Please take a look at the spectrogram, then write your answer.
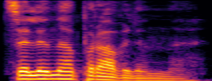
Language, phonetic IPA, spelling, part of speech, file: Russian, [t͡sɨlʲɪnɐˈpravlʲɪn(ː)ə], целенаправленно, adverb, Ru-целенаправленно.ogg
- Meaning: purposefully, in a dedicated or committed manner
